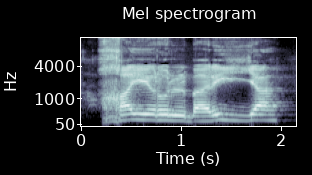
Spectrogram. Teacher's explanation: خیر البریہ، یا مدہ یا لین وہ یا جو ساکن ہو اور اس سے پہلے زبر ہو، یا لین کو نرم آواز کے ساتھ جلدی پڑھیں گے۔ خیر البریہ، بریہ کی را کو باریک پڑھا جائے گا، اس کا قاعدہ کہ را کے اوپر زبر پیش آئے تو را کو پر پڑھا جائے گا، را کے نیچے زیر آئے تو را کو باریک پڑھا جائے گا، یا را کے نیچے زیر اس سے را کو باریک پڑھیں گے۔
